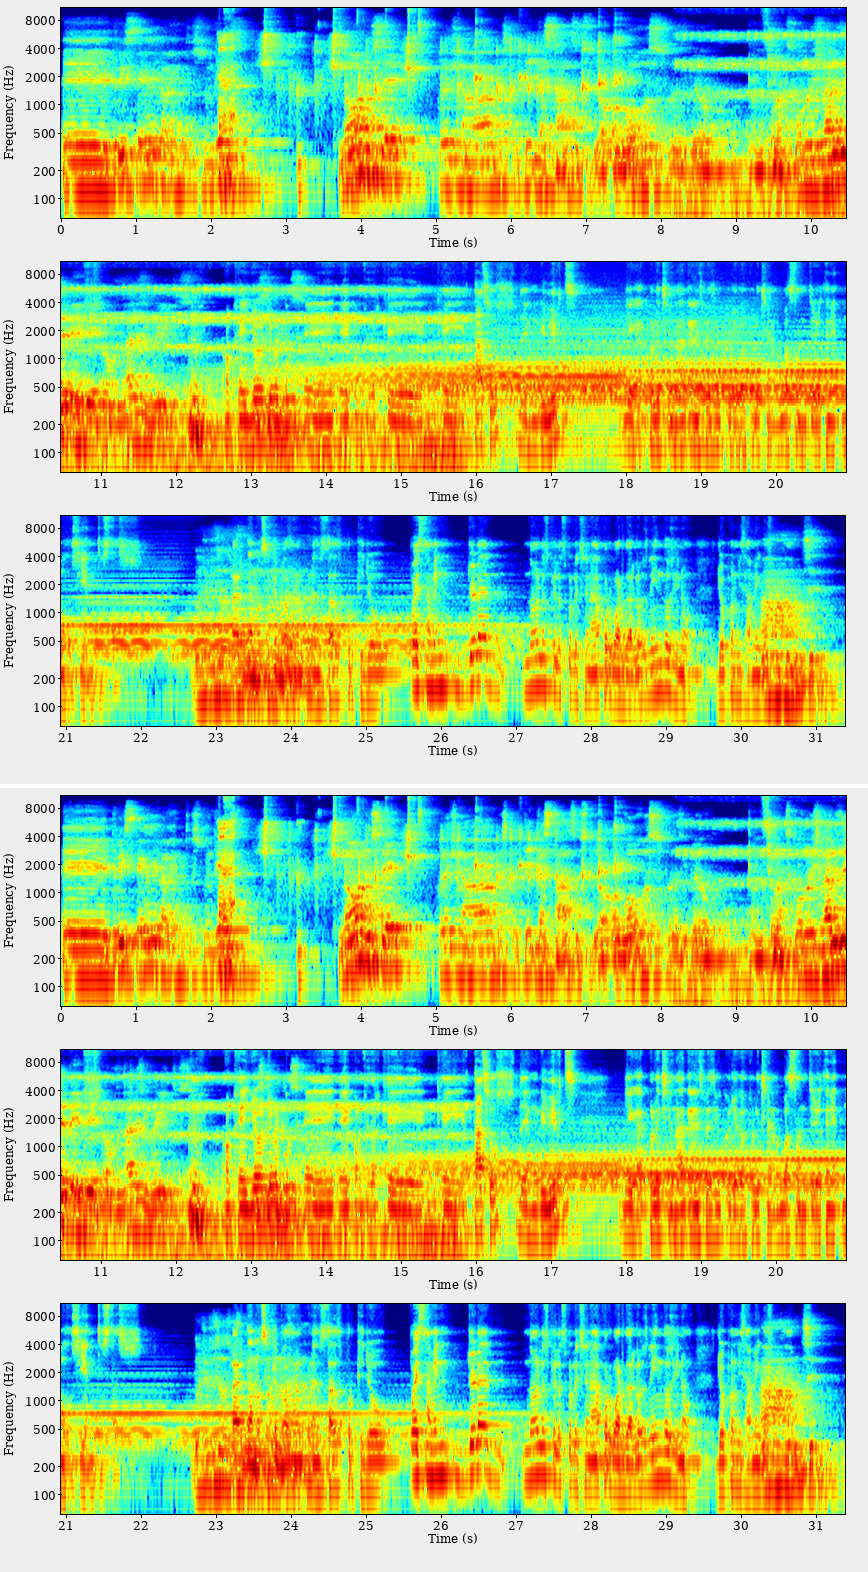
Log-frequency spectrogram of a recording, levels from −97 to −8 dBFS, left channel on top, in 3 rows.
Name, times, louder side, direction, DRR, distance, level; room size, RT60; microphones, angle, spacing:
voice 1, 0.0-2.3 3.7-4.6 5.0-8.8 9.1-12.2 13.0-13.5 22.7-24.2 30.2-31.0, right 1 dB, 55° right, -4 dB, 1.8 m, -21 dB
voice 2, 2.1-2.5 3.1-3.3 4.0-4.1 9.4-9.7 12.2-17.3 17.9-22.0 23.1-30.9, right 2 dB, 20° right, 12 dB, 0.5 m, -23 dB
Beatboxer squirrel, 2.6-7.6, equal, ahead, 1.8 m, -34 dB
sound 1, 8.1-15.9, left 1 dB, 55° left, 4.2 m, -28 dB
sound 2, 12.8-27.4, left 3 dB, 80° left, 0.5 m, -25 dB
13.0 x 7.7 x 6.8 m, 1.2 s
head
